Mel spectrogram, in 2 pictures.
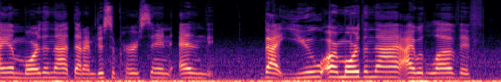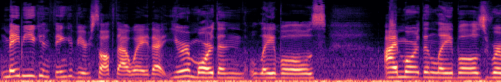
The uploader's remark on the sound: Driving in my car, talking to you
